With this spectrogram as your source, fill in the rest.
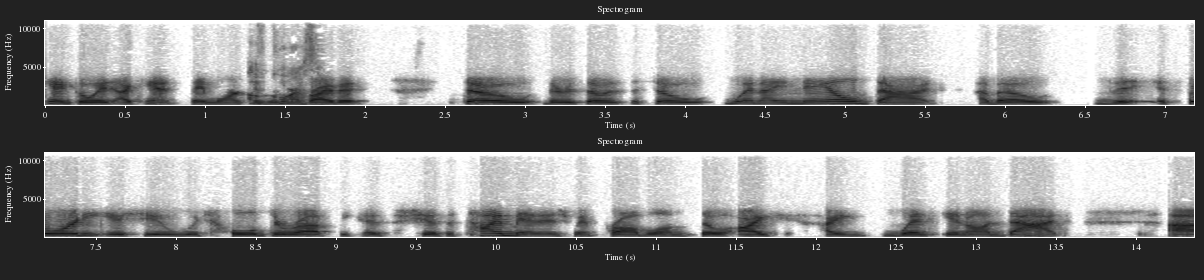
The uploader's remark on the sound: This episode is a live coaching call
